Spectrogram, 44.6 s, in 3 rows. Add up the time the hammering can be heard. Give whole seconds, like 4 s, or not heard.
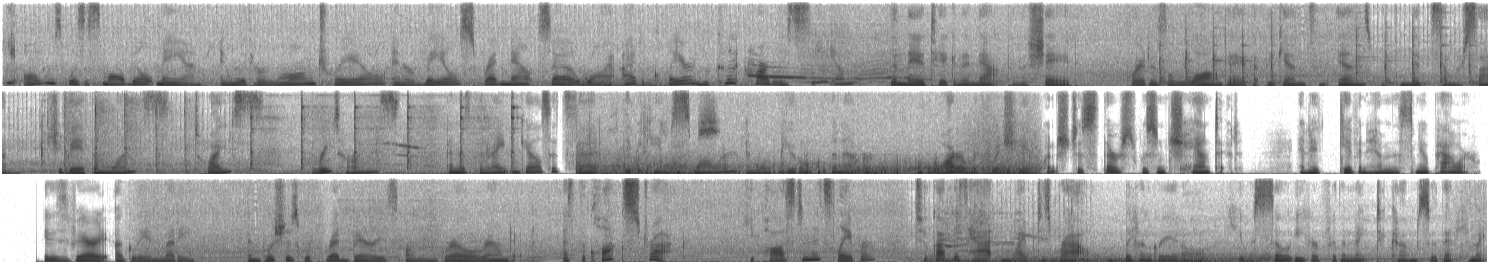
9 s.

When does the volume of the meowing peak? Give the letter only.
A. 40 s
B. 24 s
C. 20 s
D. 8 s
D.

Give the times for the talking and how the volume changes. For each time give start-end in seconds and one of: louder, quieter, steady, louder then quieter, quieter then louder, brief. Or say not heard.
0.0-44.5 steady.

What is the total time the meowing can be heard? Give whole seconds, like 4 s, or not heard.
4 s.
